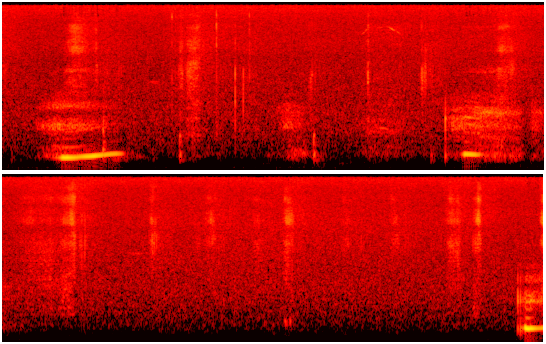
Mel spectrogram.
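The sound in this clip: A soft-bristled brush writes on paper: faint, sparse strokes and light rustles scattered across several quiet seconds, with a few slightly louder brushing moments standing out against near silence.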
